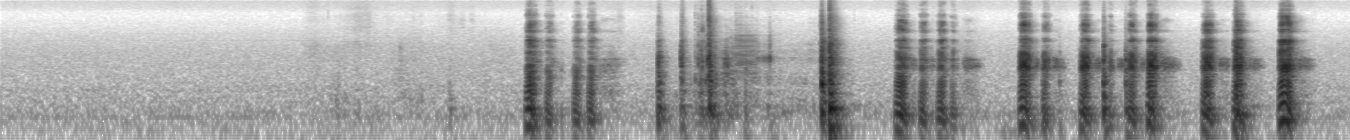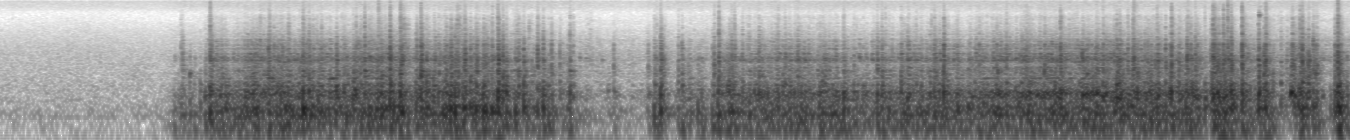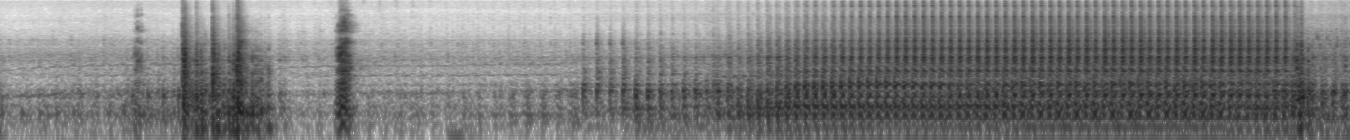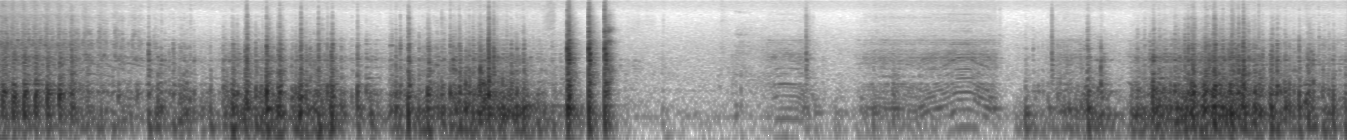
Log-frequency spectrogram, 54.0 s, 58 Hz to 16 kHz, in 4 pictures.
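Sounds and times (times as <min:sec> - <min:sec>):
toy washing machine running: 0:15.2 - 0:46.0, 0:50.8 - 0:53.9
plastic figures rattling in drum: 0:15.2 - 0:46.7, 0:50.7 - 0:53.9.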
